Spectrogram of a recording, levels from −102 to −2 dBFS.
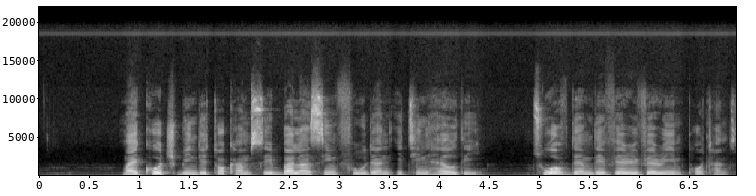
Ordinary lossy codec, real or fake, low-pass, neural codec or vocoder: none; real; 19.8 kHz; none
